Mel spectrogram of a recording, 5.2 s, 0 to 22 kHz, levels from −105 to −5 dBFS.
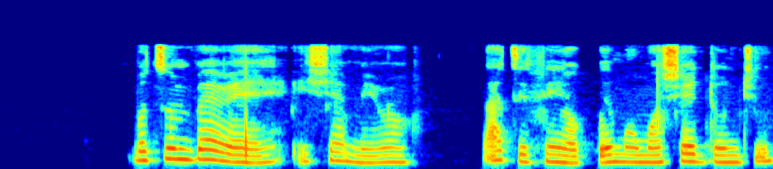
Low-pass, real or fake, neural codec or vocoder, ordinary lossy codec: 7.2 kHz; real; none; none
